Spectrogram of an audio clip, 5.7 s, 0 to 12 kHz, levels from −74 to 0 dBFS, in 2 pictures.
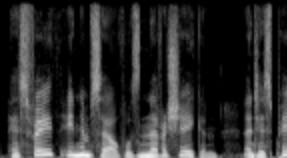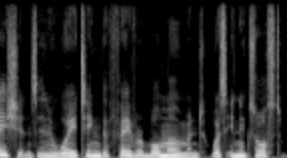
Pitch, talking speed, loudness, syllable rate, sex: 230 Hz, 180 wpm, -15 LUFS, 5.9 syllables/s, female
